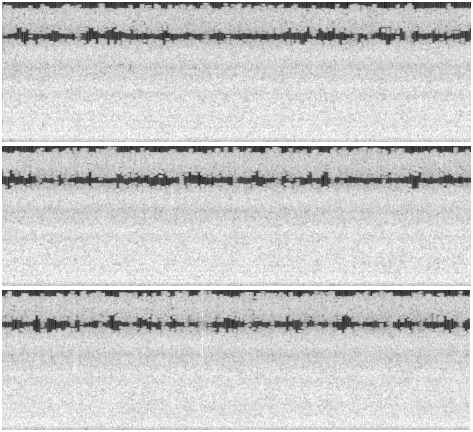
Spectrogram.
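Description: Shallow mountain trout stream running over rocks and riffles: a steady rush of water.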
